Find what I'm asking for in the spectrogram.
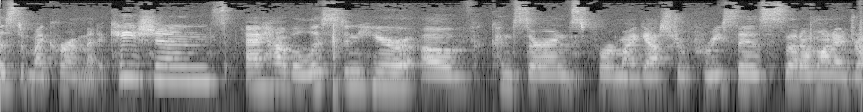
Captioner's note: tapping noise from her hand on the binder can be heard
